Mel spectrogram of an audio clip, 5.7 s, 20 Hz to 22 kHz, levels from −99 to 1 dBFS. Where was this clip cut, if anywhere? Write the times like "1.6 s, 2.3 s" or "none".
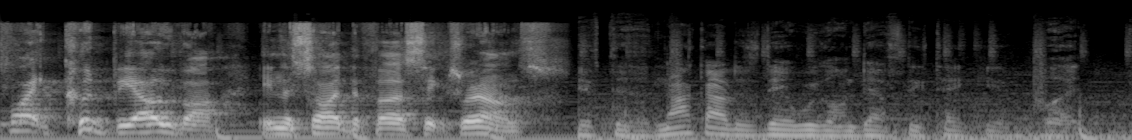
2.6 s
